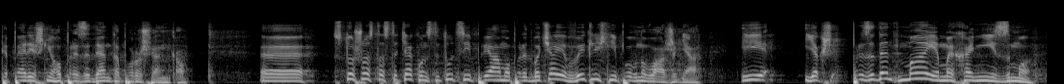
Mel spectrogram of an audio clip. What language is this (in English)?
Ukrainian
